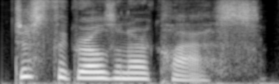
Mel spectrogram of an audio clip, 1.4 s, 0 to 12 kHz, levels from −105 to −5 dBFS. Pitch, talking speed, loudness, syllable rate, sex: 235 Hz, 260 wpm, -18 LUFS, 5.1 syllables/s, female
